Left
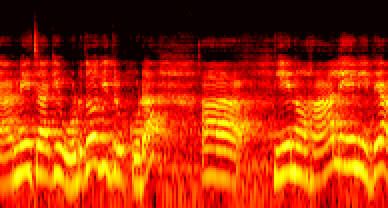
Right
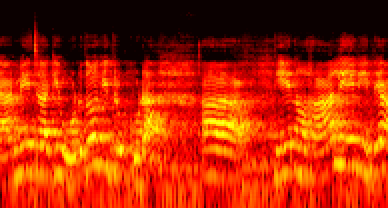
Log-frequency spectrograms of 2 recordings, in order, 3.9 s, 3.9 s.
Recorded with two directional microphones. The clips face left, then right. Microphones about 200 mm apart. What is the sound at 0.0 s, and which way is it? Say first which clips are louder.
A woman's voice: left 7 dB; 55° left (ahead or behind).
